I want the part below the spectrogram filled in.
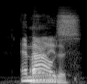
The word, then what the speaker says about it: Emmaus: Emas? How do you pronounce that? Emas, Pennsylvania? – Emaus. – E-M-M-A-U-S. – Mouse. Yeah. It's German. It sounds like German for mouse.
